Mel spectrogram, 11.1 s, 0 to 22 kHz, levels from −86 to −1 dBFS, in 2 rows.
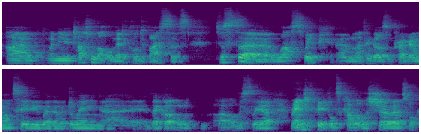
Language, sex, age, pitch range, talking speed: English, male, 30-49, 90-95 Hz, 225 wpm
